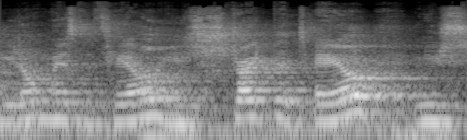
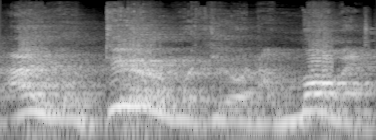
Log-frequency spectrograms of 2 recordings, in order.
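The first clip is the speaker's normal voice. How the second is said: menacing monster threat; 3 semitones higher, 9 dB louder than usual. Acted. Monster speaks mid-fight.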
